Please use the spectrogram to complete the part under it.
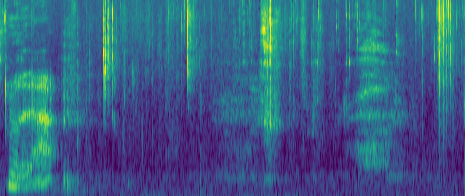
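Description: A woman chews a sub sandwich with crunchy chips close to a microphone.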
